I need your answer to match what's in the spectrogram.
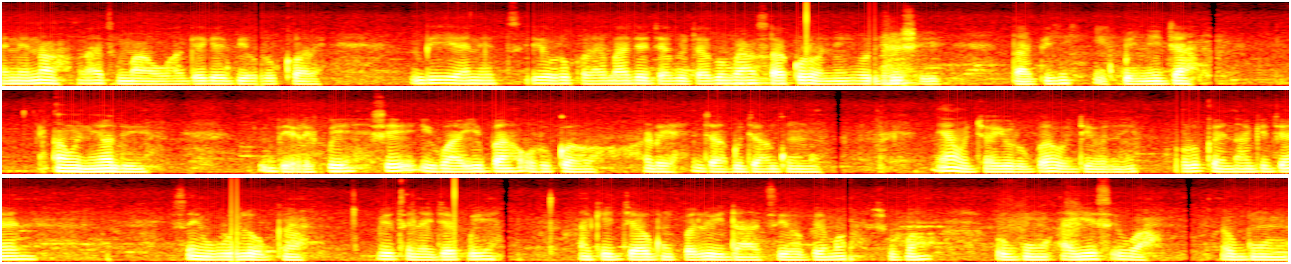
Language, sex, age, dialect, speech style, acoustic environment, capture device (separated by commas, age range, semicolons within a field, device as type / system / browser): Yoruba, male, 25-34, Nigeria - Ibadan, relaxed; focused, people talking; appliances; nature, mobile / Linux / Chrome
